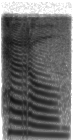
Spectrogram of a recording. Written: heddle

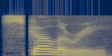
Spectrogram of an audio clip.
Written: scullery

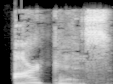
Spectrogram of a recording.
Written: arcas

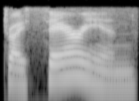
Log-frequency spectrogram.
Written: Dreiserian

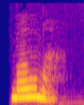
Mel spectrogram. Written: MoMA

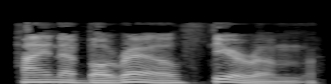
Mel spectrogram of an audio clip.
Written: heine borel theorem

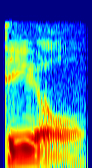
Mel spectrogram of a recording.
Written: deil

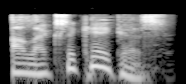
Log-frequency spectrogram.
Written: alexicacus

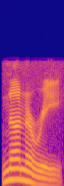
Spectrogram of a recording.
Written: nunnery

